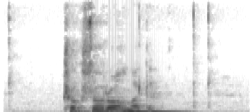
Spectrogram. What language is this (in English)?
Turkish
